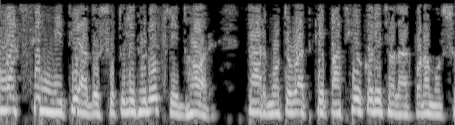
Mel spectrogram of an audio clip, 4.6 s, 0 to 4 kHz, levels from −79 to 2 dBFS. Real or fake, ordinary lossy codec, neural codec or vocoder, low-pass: real; none; none; 3.6 kHz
